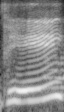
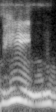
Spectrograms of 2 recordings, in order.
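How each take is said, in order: First: The vowel sounds like 'ay', as in 'vay'. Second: The vowel sounds like 'ee', as in 'vee'. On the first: The speaker calls it wrong. "ভে না" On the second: The speaker calls it right. "তাহলে কি হচ্ছে ভি।"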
